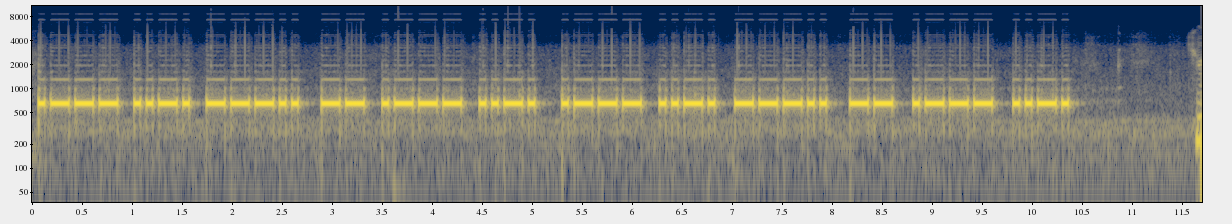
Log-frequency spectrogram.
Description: Morse code, heard as a keyed tone, about 20 wpm, 650 Hz. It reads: JF8MJF JF8MJF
